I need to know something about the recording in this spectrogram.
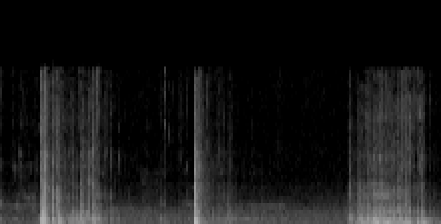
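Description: A plastic bottle being flipped and knocking down: a hard knock with a short rattle about half a second in, and a second sharp knock a second and a half later. Close rustling from a hand near the microphone near the end.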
